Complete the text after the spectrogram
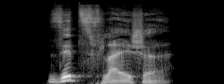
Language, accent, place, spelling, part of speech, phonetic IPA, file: German, Germany, Berlin, Sitzfleische, noun, [ˈzɪt͡sˌflaɪ̯ʃə], De-Sitzfleische.ogg
- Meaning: dative of Sitzfleisch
